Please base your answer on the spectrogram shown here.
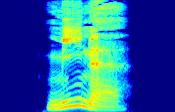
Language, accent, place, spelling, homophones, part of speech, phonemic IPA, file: German, Germany, Berlin, Mine, Miene, noun, /ˈmiːnə/, De-Mine.ogg
- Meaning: 1. mine 2. pencil lead, refill, ballpoint pen reservoir (tube)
